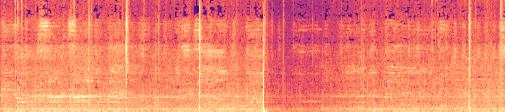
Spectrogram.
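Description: Campfire crackling, with a few sharp pops spread through, over faint background music.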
